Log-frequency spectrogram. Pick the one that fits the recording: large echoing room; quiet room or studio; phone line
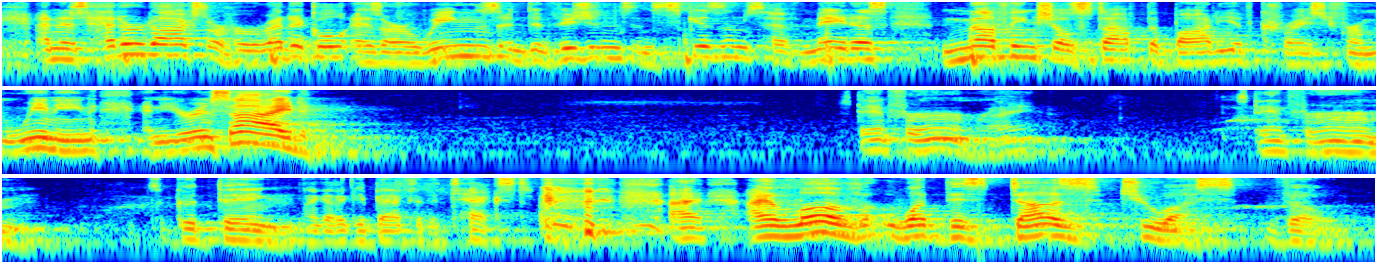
large echoing room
